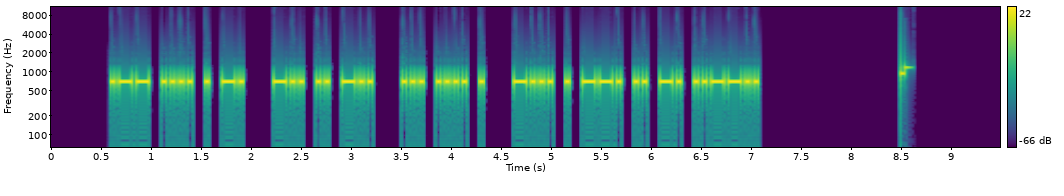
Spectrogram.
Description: Morse code, heard as a keyed tone, about 28 wpm, 700 Hz. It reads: WHEN DID SHE BEGIN?
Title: Sentences from Top 1000 Words - Review Part 1 - 28wpm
